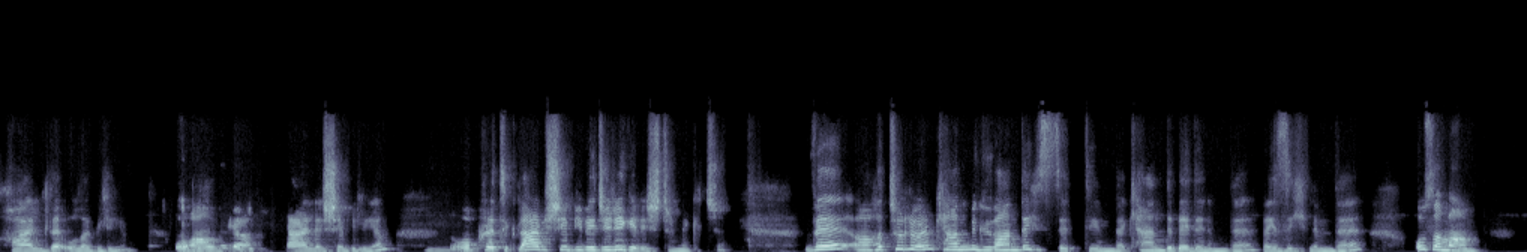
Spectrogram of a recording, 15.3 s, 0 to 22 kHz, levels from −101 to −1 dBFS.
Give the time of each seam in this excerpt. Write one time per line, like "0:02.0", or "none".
none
